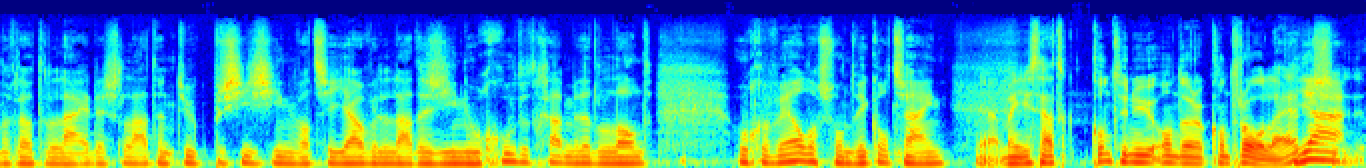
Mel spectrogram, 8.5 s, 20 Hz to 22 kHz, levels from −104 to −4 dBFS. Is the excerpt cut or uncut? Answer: uncut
